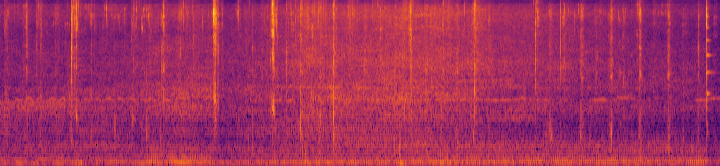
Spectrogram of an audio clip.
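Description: Close-miked chewing and mouth clicks of a person eating rice and side dishes, many small sharp sounds at irregular intervals. A steady low rumble runs underneath and cuts off near the end.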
